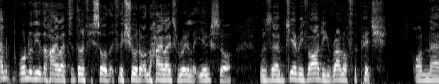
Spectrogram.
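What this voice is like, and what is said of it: Usual voice. Nothing is said of it.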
